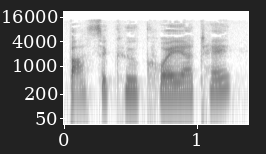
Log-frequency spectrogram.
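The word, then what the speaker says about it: Bassekou Kouyaté: Please correct me if I have the name, if I mispronounce it. Basiku Koyate? – That's pretty close.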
